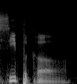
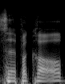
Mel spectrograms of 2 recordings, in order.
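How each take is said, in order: First: The first vowel is a long 'ee' sound. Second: The first vowel is a short 'e' sound. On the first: "the long vowel sound of E is E, so it could be Sepacol" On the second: "I've always said Sepacol"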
